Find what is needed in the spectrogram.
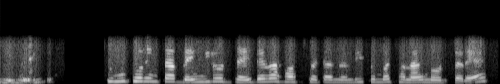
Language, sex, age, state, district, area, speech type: Kannada, female, 18-30, Karnataka, Tumkur, urban, conversation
